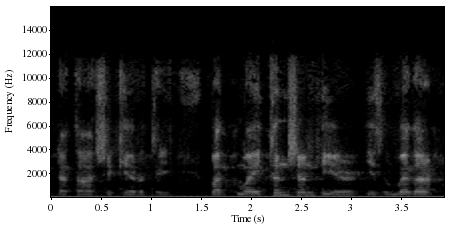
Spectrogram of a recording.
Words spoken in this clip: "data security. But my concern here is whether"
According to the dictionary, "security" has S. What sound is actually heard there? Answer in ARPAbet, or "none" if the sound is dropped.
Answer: SH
